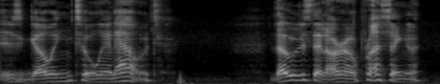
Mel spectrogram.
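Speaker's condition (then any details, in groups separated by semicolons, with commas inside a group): Cerebral palsy; speaks slower at times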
